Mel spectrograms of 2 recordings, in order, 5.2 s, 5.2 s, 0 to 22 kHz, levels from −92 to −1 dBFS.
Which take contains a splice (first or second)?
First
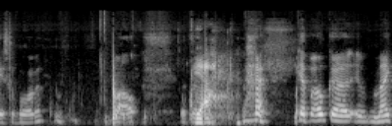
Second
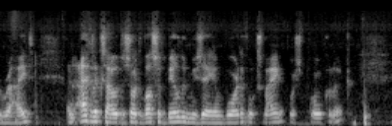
first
